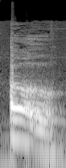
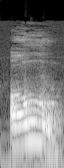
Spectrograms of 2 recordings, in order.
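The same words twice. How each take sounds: First: 오우 with a tight catch in the throat, then rising; 오우 pushed out through tensed vocal cords; tensed stress. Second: Said in the usual way. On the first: Shown as a demonstration. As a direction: squeeze the vocal cords on 오우 and let it rise. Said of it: "성대가 이렇게 긴장돼서 소리를 변형을 시켜서". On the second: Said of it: "이러면 그냥 올라오는 거고".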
